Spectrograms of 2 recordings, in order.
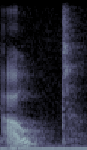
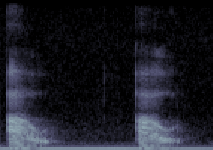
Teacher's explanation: I don't say out, I say out, out. I go up to make the T and I don't release the air. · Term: stopped T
